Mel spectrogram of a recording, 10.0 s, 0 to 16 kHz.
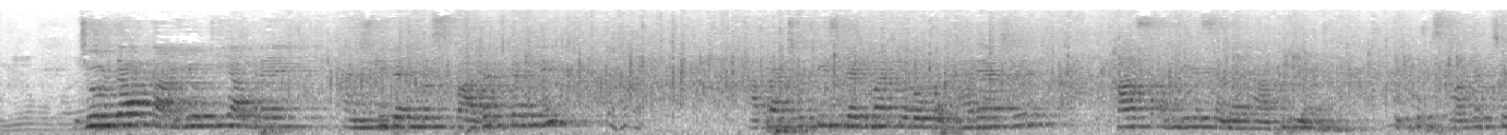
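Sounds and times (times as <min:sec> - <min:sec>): audience applauding: 0:01.7 - 0:10.0.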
